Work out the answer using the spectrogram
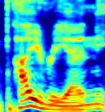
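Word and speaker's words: Cairhien: Chapter 37, Fires in Kyrian. Yes, that's apparently how that city is pronounced now.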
